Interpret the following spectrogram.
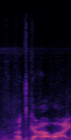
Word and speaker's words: Godlike: He says Godlike, where he kind of omits the D. That's Godlike.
